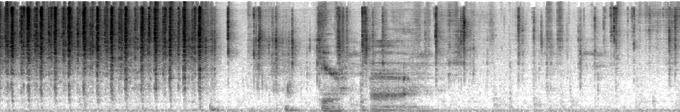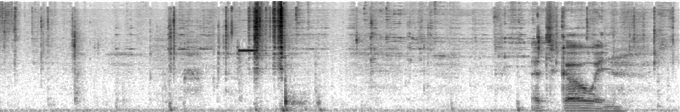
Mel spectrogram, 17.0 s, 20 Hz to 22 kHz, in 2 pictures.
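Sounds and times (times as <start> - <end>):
low steady hum: 0.0 - 17.0
cups and utensils clinking: 9.2 - 17.0.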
